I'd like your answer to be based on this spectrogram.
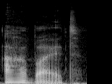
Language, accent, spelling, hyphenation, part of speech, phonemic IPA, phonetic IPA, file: German, Germany, Arbeit, Ar‧beit, noun, /ˈaʁbaɪ̯t/, [ˈaʁbaɪ̯t], De-Arbeit.ogg
- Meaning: 1. toil, regularly performed work, regularly pursued economic activity, labor, job, employment, occupation 2. job, task, assignment 3. effort, work, human expenditure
